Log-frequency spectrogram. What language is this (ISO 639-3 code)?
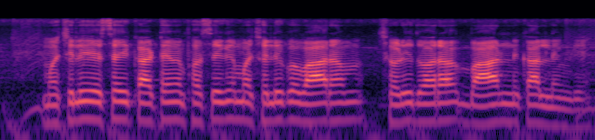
hin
